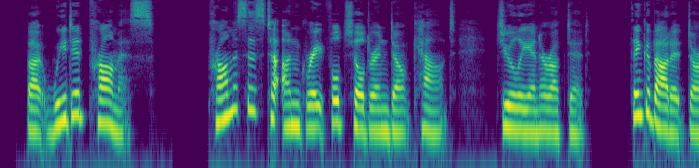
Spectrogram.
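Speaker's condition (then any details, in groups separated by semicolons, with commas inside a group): No condition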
